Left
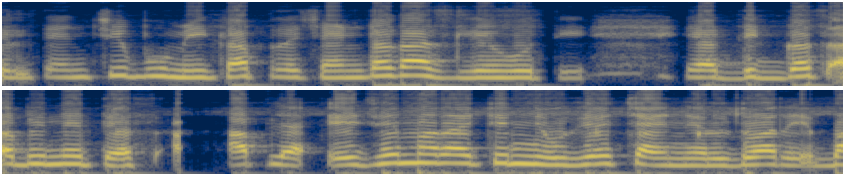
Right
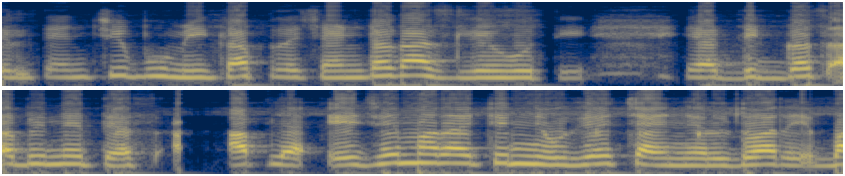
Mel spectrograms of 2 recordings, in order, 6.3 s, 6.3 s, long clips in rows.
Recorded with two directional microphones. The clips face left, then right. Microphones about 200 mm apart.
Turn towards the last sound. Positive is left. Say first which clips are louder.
# left 2 dB
turn(degrees=10)  # may be behind; listen again after turning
